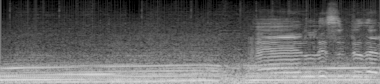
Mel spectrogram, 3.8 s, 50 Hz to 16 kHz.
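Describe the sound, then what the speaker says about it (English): A 2025 Land Rover Defender Octa's 635hp supercharged V8 holds a steady drone, then shifts and surges louder as it accelerates hard, with rising higher-pitched whine toward the end. "Floor it and it just shoots off."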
